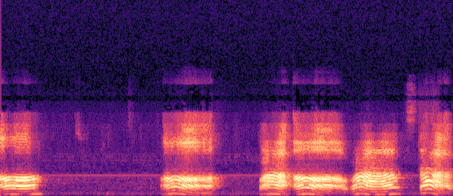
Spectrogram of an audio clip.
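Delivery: sarcastic pity, each aw very slow and drawn out. Retelling own reaction to someone crying: imitating own sarcastic aw. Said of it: "that sarcastic aw".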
